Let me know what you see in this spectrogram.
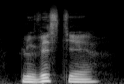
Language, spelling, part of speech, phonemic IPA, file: French, vestiaire, noun, /vɛs.tjɛʁ/, Fr-vestiaire.ogg
- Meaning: 1. cloakroom; (US) checkroom, coatroom, coat check (a room intended for holding guests' cloaks and other heavy outerwear, as at a theater or night club) 2. locker room, changing room 3. vestry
